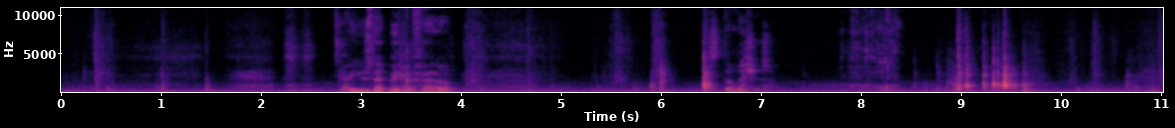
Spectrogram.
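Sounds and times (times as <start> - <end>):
kitchen items knocking and clattering: 8.9 - 9.8.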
